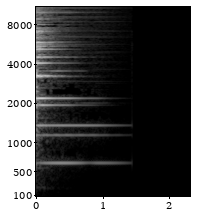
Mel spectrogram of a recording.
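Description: Notification-bell ding sound effect, struck once as the bell icon is clicked and ringing out, fading away over about a second and a half.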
